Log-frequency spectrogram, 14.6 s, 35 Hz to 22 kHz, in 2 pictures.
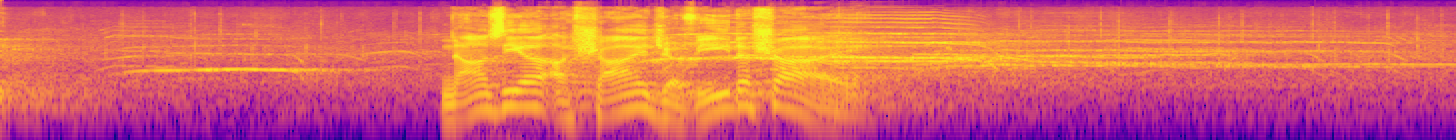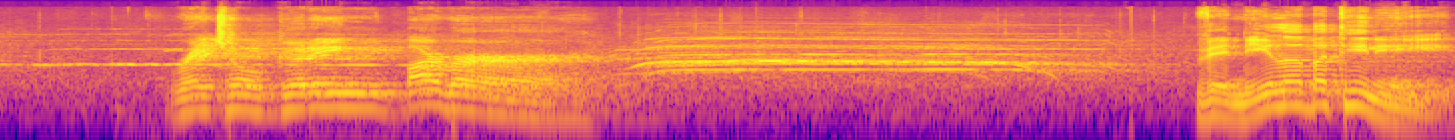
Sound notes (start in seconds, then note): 4.3 audience applauding; 4.3 audience cheering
